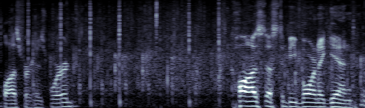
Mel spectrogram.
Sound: applause

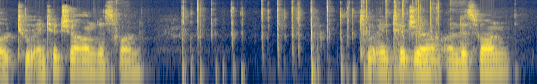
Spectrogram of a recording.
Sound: typing

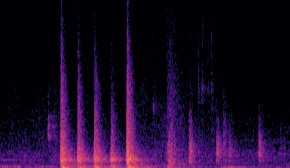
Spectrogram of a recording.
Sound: Steven knocking

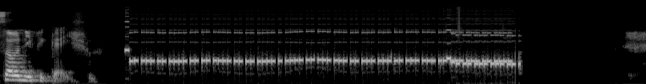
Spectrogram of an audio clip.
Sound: sonification plays again

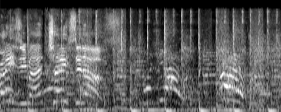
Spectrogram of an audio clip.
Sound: shouting

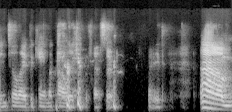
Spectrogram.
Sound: laughing

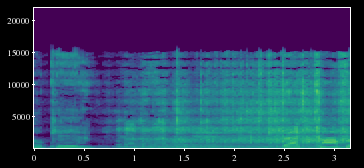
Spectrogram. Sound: laughter and applause

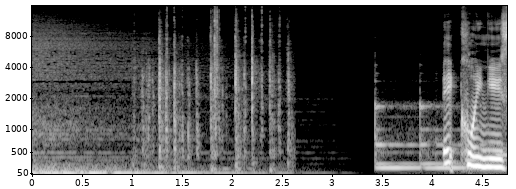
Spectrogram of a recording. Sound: keyboard tapping

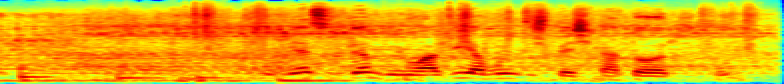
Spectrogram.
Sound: Portuguese spoken audio

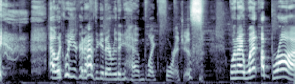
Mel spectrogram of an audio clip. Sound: laughs

